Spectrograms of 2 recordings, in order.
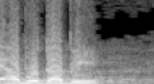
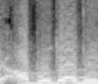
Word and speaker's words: Abu Dhabi: Sir, how do you say Abu Dhabi? Right? Everybody keeps correcting me. I say Abu Dhabi, they go la la la la la.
